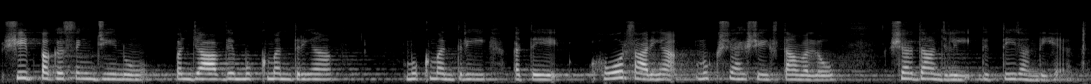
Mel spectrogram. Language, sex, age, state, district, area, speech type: Punjabi, female, 18-30, Punjab, Shaheed Bhagat Singh Nagar, urban, spontaneous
